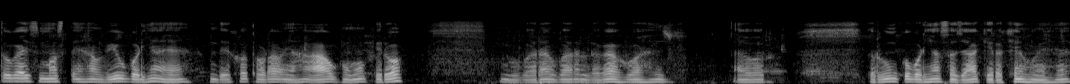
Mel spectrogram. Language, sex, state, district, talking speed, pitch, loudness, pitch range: Hindi, male, Chhattisgarh, Sarguja, 155 wpm, 115 Hz, -26 LUFS, 110-125 Hz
